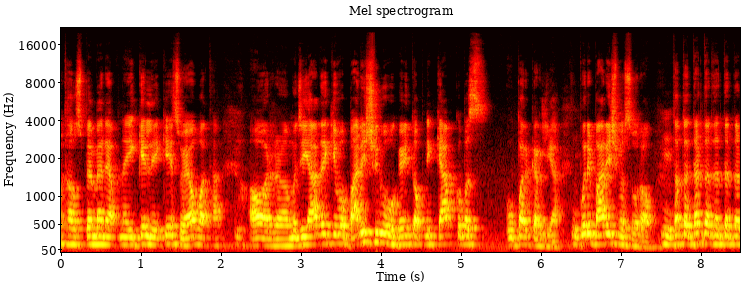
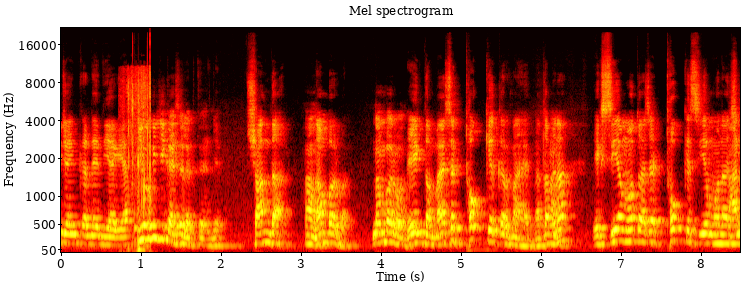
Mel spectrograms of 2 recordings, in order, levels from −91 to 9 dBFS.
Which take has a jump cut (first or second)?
second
